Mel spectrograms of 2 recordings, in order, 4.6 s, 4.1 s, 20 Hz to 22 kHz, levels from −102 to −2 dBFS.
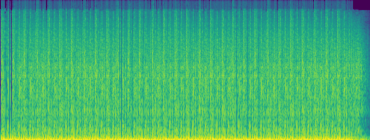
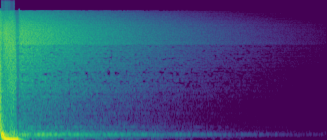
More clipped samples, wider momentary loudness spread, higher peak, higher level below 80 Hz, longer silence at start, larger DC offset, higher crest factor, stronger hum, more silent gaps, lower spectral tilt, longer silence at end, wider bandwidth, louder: first, 10% vs under 0.1%; second, 1 LU vs 26 LU; about the same, 0 dBFS vs 0 dBFS; first, -6 dBFS vs -22 dBFS; about the same, 0 s vs 0 s; first, 5% vs under 0.1%; second, 4 dB vs 18 dB; neither; neither; about the same, -3.5 dB/octave vs -3.5 dB/octave; second, 0 s vs 2.7 s; about the same, 17 kHz vs 16.5 kHz; first, -8 LUFS vs -16 LUFS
